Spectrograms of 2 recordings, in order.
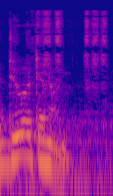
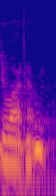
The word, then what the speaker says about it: duodenum: The first part of the small intestine is going to be the duodenum. The duodenum. And so let's list the parts of the small intestine. The duodenum. You may have heard it pronounced duodenum.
